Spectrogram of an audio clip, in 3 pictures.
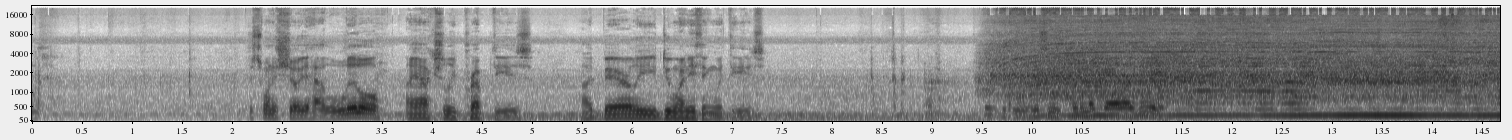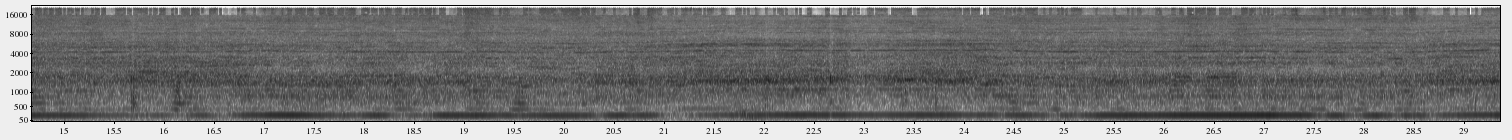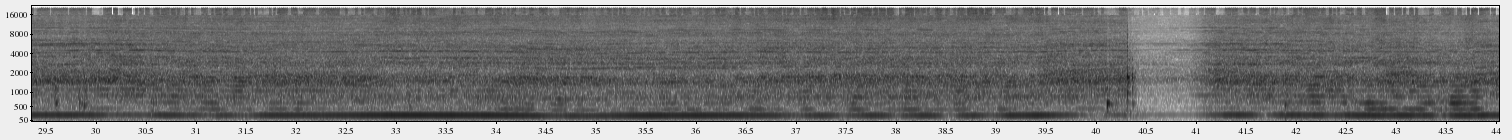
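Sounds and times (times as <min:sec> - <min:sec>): power tool sanding wood: 0:09.4 - 0:44.0.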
